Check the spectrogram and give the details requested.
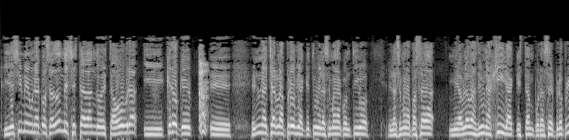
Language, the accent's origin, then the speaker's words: Spanish; Argentina; El egoísmo y el exitismo de nosotros, los compañeros argentinos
